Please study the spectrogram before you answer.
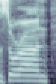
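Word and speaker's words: Zohran: I feel like the Connor Points probably knows that it's Zoran.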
